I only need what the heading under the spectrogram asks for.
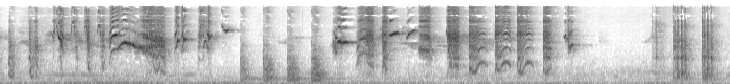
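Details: Energetic male Javan myna calling a female, a lure for reluctant birds: dense rasping bursts and buzzy slurred whistles in irregular quick series, tapering into scattered clicks near the end.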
